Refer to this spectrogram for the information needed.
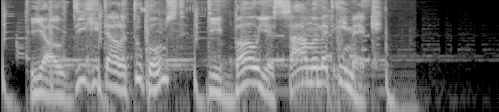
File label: male; studio sonart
